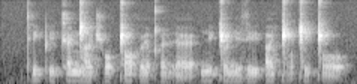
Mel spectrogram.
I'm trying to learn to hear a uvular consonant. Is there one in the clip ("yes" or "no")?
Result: yes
